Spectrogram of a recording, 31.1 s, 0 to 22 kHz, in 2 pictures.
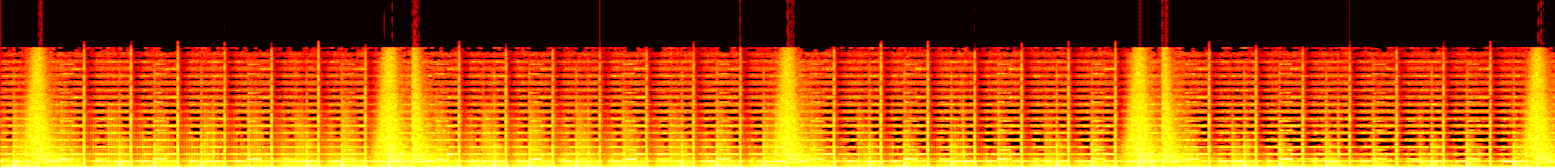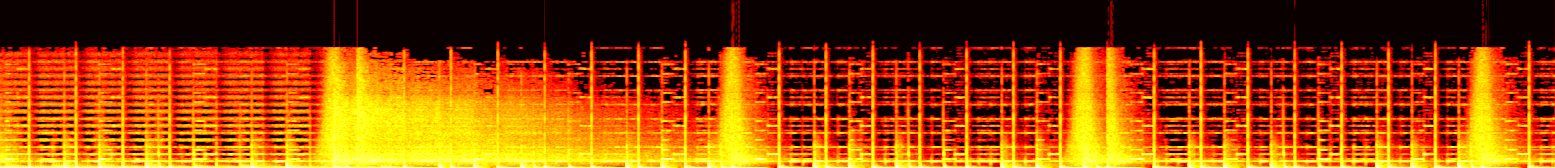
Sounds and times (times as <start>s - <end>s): Trance music: 0.0s - 31.1s.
